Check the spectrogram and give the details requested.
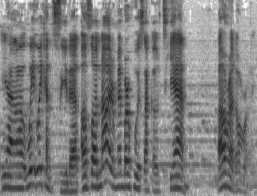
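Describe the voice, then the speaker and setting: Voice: medium pitch, animated, moderate pace, fairly bright tone. A game streamer giving casual, rambling and playful commentary while playing. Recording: faint game music behind the voice.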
